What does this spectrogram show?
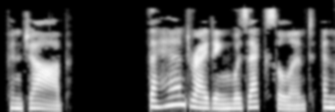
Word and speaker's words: Punjab: day from the Punjab you must pronounce it Punjab the handwriting was excellent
